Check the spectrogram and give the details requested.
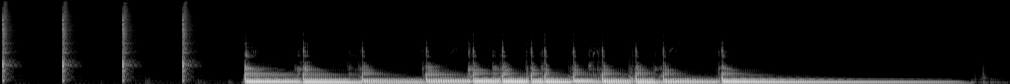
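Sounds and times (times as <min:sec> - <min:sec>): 
bass loops: 0:02.4 - 0:09.6.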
